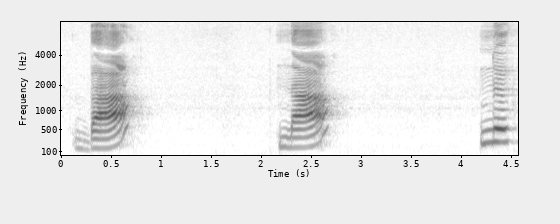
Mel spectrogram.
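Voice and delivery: ba, na, ne, each loud and alone; long pauses between drawn-out ba, na and ne; syllable by syllable. Shown as a demonstration. Teacher building banane for pupils, one separated syllable at a time. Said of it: "ces trois syllabes vont me donner le mot".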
